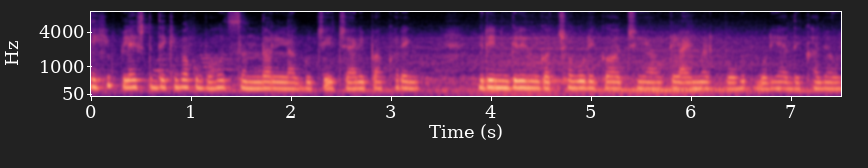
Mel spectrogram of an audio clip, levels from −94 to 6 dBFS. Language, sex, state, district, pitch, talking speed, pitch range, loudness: Odia, female, Odisha, Sambalpur, 185 Hz, 105 wpm, 180-210 Hz, -19 LUFS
